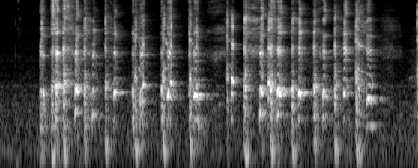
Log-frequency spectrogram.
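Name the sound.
person coughing on request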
